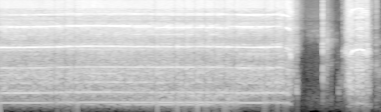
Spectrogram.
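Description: A power drill with a small bit bores a hole in wood, a loud steady whine for nearly three seconds, then stops and gives two short bursts.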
